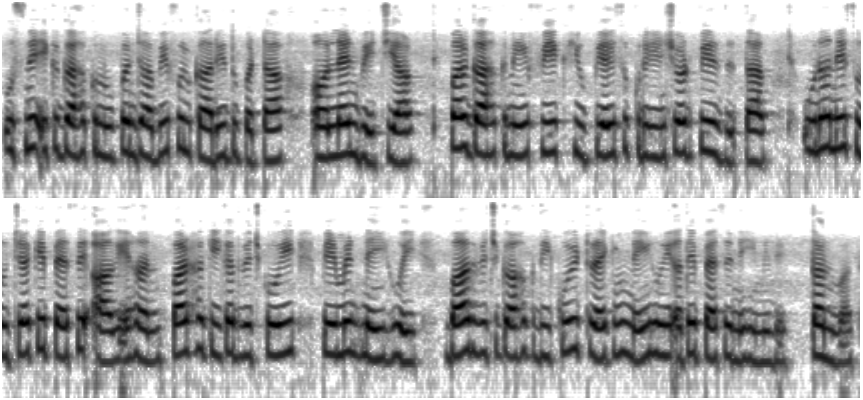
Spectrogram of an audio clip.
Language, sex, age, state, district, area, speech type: Punjabi, female, 18-30, Punjab, Hoshiarpur, rural, spontaneous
